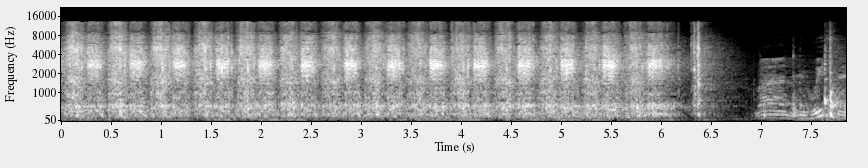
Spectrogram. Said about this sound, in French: Donc là, on a nos pistaches concassées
